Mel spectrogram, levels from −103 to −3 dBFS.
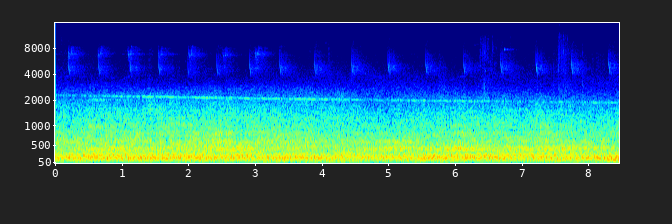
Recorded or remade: recorded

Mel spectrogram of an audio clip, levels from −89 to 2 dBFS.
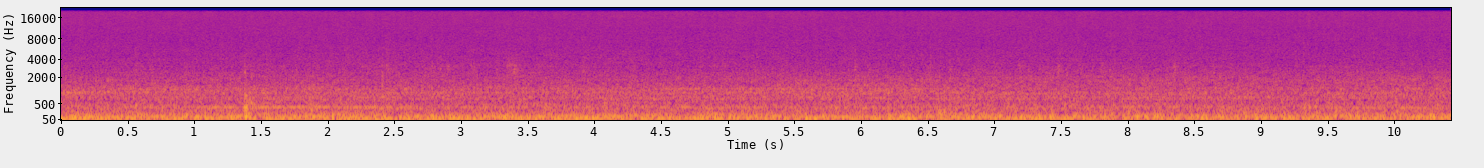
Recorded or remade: remade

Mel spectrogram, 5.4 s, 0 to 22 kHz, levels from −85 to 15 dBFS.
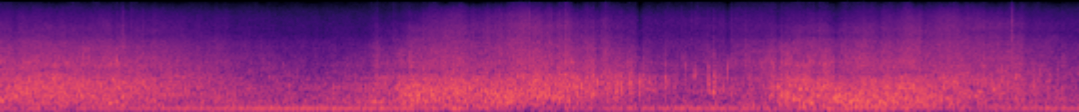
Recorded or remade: remade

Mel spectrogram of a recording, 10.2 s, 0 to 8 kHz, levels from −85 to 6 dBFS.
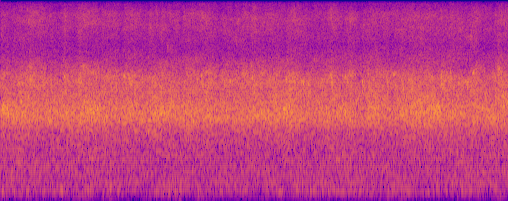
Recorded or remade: remade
